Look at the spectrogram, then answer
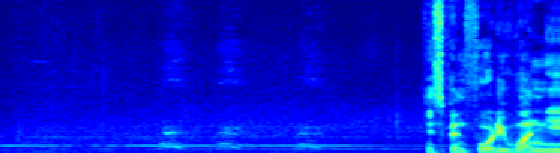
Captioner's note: dog barking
